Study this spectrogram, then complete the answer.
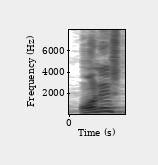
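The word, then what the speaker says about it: honest: উচ্চারণ হচ্ছে কিন্তু অ্যান অনেস্ট ম্যান এই যে এইচ ও এন ই এস টি অনেস্ট এটা কিন্তু ও এর মত উচ্চারণ হচ্ছে কিন্তু রয়েছে কি এইচ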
